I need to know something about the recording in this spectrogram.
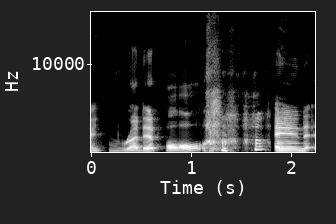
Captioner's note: laughing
